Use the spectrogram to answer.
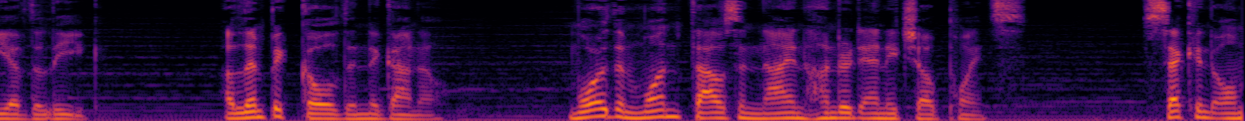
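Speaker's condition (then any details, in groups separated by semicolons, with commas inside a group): No condition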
